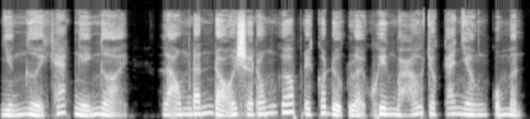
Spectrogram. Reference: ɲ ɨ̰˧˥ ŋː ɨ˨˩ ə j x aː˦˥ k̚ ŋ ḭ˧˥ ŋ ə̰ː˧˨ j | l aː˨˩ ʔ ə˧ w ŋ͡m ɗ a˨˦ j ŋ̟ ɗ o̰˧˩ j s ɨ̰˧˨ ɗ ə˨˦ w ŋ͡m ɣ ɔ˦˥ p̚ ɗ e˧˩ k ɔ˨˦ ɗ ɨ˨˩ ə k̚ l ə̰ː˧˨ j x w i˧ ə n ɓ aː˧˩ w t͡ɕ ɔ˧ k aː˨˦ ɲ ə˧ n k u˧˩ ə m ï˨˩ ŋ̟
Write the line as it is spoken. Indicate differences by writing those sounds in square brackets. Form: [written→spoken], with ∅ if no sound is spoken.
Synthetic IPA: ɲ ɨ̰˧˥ ŋː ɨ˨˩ ə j x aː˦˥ k̚ ŋ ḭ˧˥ ŋ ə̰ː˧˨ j | l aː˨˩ ʔ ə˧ w ŋ͡m ɗ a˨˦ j ŋ̟ ɗ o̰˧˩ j s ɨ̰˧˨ ɗ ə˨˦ w ŋ͡m ɣ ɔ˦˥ p̚ ɗ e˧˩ k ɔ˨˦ ɗ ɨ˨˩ ə k̚ l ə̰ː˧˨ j x w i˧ ə n ɓ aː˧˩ w t͡ɕ ɔ˧ k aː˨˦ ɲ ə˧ n k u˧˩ ə m ï˨˩ ŋ̟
